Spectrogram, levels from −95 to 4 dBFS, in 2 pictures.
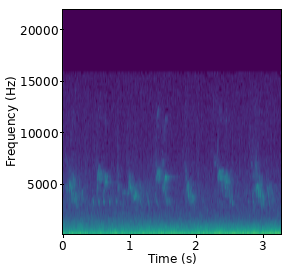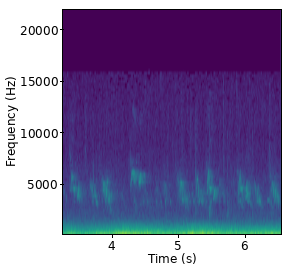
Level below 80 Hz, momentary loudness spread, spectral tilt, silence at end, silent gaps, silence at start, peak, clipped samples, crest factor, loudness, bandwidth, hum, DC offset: -28 dBFS; 14 LU; -9.5 dB/octave; 0 s; none; 0 s; -6 dBFS; under 0.1%; 18 dB; -28 LUFS; 6.6 kHz; none; under 0.1%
